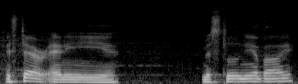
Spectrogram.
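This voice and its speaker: Young male gaming commentator, mellow tone, slow soft-spoken rambling delivery. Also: medium pitch, steady tone, faint music behind. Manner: rambling with fillers and self-corrections. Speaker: gaming YouTuber. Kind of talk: relaxed gameplay commentary.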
